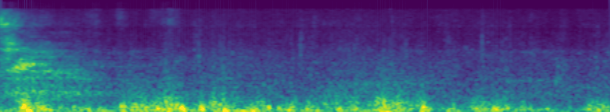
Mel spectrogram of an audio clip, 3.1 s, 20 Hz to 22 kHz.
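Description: Strong wind of about 23 knots roars across a Hanse 460 yacht under sail, a steady, loud, low buffeting rush with gusty swells and no clear voices.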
